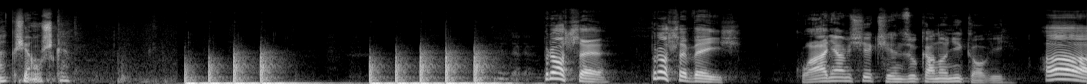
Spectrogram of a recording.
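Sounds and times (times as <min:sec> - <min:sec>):
speech: 0:00.0 - 0:00.8, 0:05.5 - 0:07.4, 0:08.0 - 0:10.8
knocking on a door: 0:01.8 - 0:05.8.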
